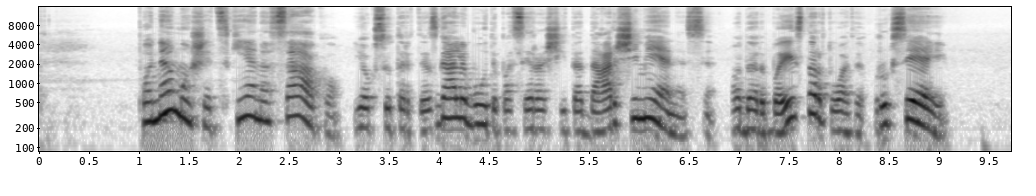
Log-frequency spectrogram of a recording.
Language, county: Lithuanian, Kaunas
